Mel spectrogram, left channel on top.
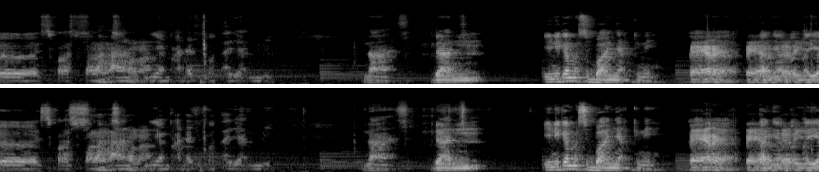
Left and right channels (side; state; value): both; normal; correlation 0.42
